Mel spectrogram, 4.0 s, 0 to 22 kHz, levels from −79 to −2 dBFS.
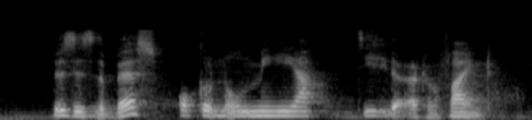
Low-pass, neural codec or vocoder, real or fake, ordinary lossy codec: none; codec, 16 kHz, 0.5 kbps, X-Codec, HuBERT features, trained on LibriSpeech; fake; none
